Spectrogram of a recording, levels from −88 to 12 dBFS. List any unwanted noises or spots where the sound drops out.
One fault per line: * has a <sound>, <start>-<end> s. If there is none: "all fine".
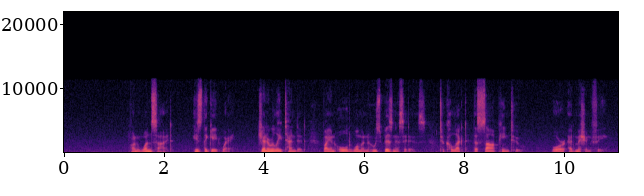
all fine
